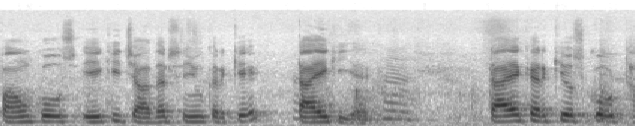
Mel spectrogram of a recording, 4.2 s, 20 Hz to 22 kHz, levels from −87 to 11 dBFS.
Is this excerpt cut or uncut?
uncut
